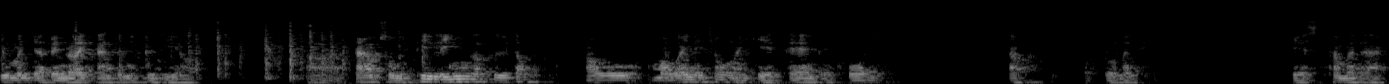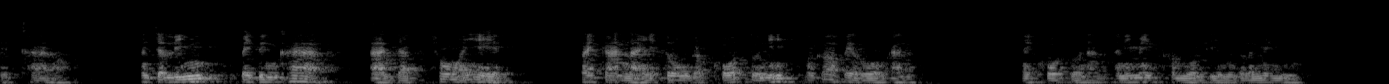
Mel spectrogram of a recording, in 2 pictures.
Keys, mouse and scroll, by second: 0.6 Up, 0.7 ctrl+c, 1.2 Right, 1.4 Right, 1.7 Right, 1.9 Right, 2.6 Right, 2.6 Down, 2.9 Right, 3.1 Right, 3.3 Right, 4.0 Left, 5.9 Left, 6.4 shift+right click, 6.8 right click, 9.0 click, 10.9 click, 11.8 right click, 12.7 click, 13.7 right click, 14.9 click, 20.7 Escape, 23.7-27.7 drag.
